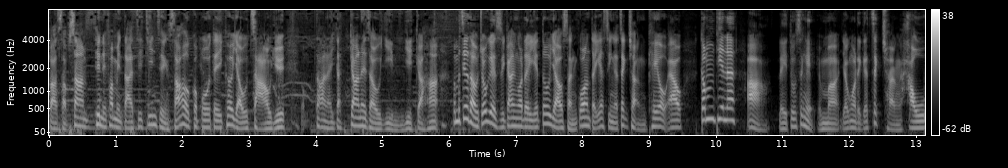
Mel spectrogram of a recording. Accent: Hong Kong; 所以我哋香港人咧应该要快啲恢复过来

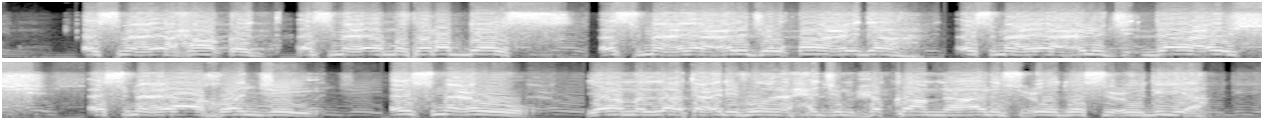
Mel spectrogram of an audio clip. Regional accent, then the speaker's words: Saudi Arabia; يعتقدون عندما تنشغل بلادنا السعودية في الحروب وعدة جبهات

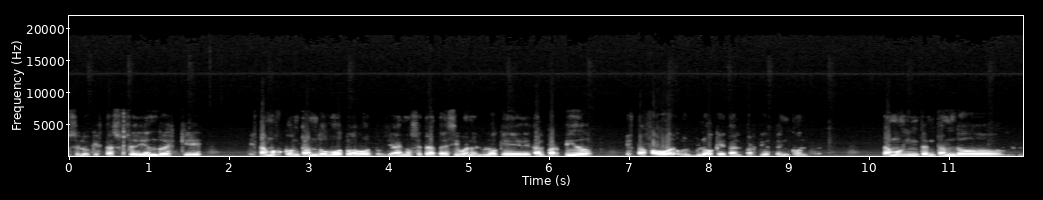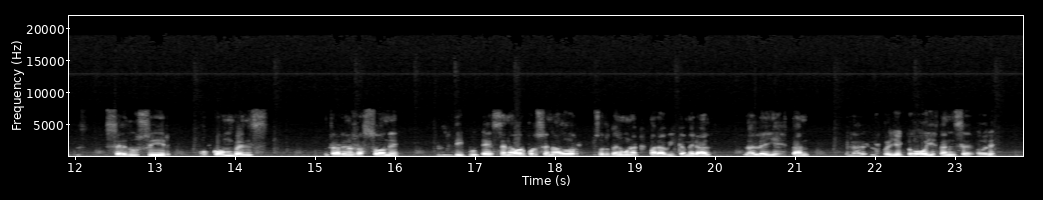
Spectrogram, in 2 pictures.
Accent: San Carlos, Mendoza, Argentina; mi pueblo, digo, en el centro, en el corazón de la provincia de Mendoza, en San Carlos

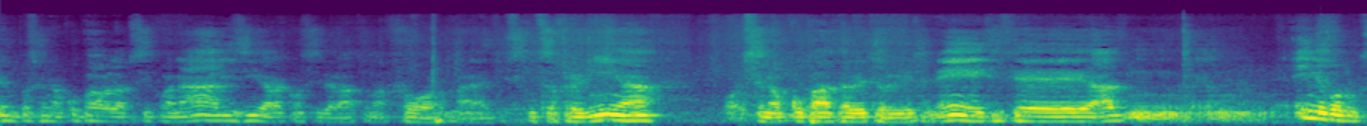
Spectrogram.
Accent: Turin, Piedmont, Italy; io vengo da Torino

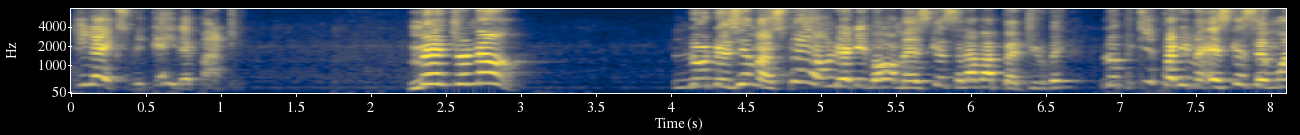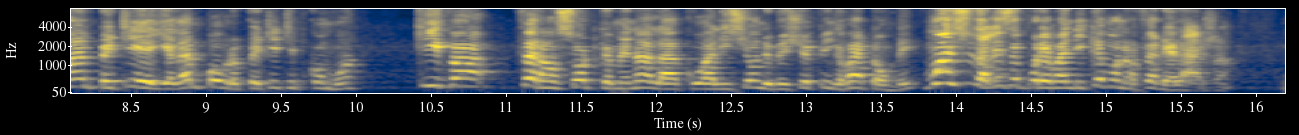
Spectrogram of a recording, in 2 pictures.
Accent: Gabon; Le cas de chez moi au Gabon, j'ai constaté que dans certains coins, mes frères pygmées se sont confiés à moi. J'ai un parent pygmée. Oui. Du côté de ma grand-mère.

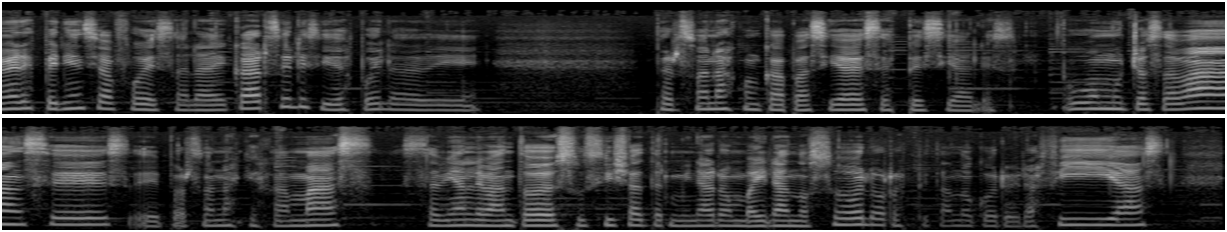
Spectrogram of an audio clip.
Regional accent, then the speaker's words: Berisso, Buenos Aires Province, Argentina; Y yo, no, soy de Berisso.

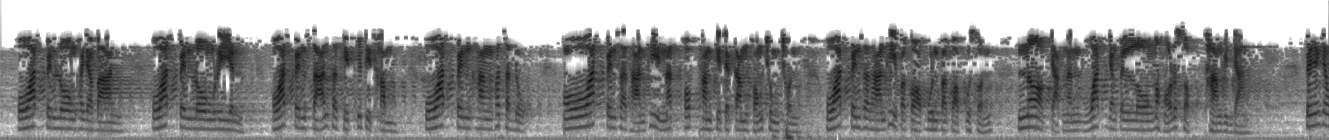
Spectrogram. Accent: Isan, Thailand; first language Lao; ข้าพยายามฝึกพูดภาษาไทยกลางแต่ก่อนพวกเรานี่ไม่ได้พูดภาษาไทยอันนี้เราพูดภาษาลาวเรียนก็ไม่ได้เรียนหนังสือภาษาไทยนู่นเราเรียนหนังสือลาว

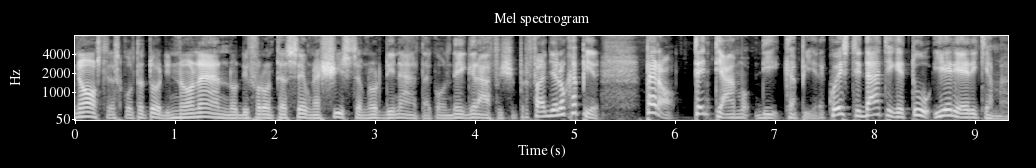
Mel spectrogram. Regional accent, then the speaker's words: Turin, Piedmont, Italy; quella coltre nera che mi colpì in maniera terrificante quando ero ragazzino a Torino

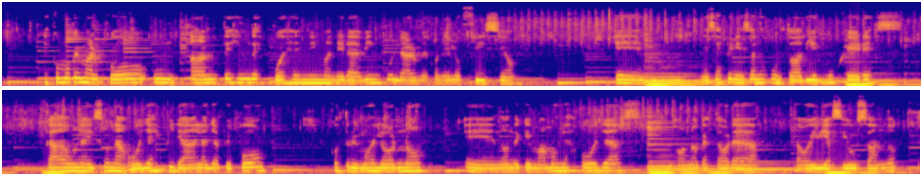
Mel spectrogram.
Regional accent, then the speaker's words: Asunción, Paraguay; soy alfarera de Asunción, Paraguay.

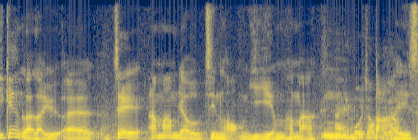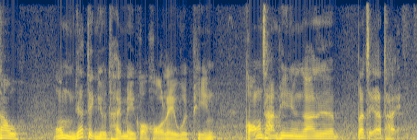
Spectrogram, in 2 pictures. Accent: Hong Kong; 唔係好似我哋咁土生土長喺香港幾廿年

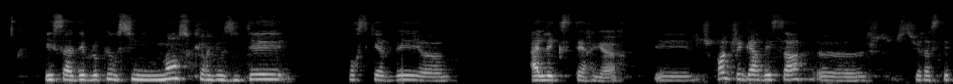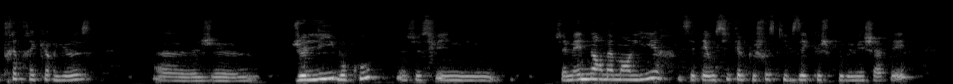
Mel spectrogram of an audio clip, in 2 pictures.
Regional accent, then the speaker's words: France; je suis française et j'habite en Normandie, dans le nord-ouest de la France.

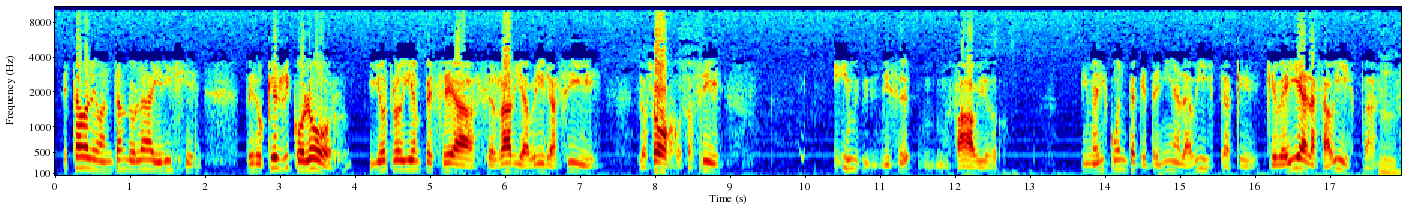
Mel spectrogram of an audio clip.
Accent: Luján de Cuyo, Mendoza, Argentina; born there; nacimos en Luján de Cuyo, ahí en una doble manzana que está cerca de la canchita de Luján

